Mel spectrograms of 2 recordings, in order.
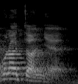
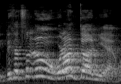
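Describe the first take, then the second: First: Said in the usual way. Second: Louder, punchy insistence; emphatic. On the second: Real, not acted. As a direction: stress the not, firmly. Stylist still cutting, emphatic.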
